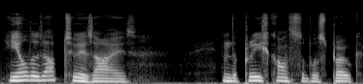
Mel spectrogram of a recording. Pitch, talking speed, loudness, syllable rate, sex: 155 Hz, 200 wpm, -15 LUFS, 6.3 syllables/s, male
